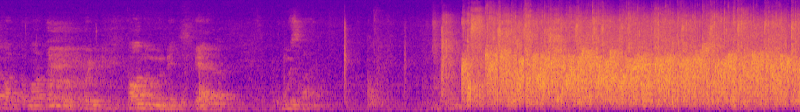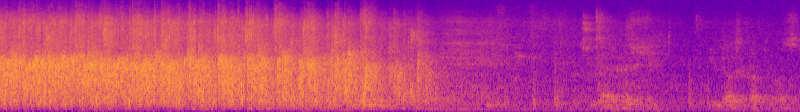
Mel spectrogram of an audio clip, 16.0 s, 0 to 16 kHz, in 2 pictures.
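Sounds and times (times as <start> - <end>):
audience applauding: 4.4 - 12.6.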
